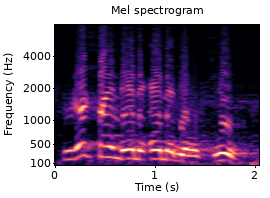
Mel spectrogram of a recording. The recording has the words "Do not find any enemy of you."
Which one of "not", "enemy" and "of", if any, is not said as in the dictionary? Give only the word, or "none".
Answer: of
